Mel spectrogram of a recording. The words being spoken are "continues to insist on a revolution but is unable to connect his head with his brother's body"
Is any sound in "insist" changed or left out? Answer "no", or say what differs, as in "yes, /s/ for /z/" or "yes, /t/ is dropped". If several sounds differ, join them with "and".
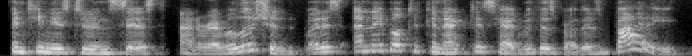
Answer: no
